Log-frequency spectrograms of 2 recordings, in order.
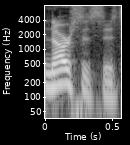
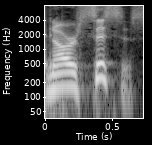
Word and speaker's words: Narcissus: it was his name it wasn't narcissist it was narcissus i think either way you're supposed to emphasize the second syllable there's no way his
